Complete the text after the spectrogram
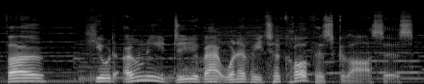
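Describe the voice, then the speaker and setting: A man voicing a gentle, proud mother who reminisces wistfully about her son in a visual novel. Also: mid-range voice, very animated, a little slow, music in the background. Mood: nostalgic.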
